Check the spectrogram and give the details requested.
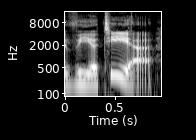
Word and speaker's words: Boeotia: they call it evia and Boeotia which is how I understand to pronounce it - but I don't know again if I m right - they say Veotia so you're getting these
